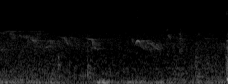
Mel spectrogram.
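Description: Faint outdoor ambience: a few short, high bird chirps over a low, steady rumble.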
